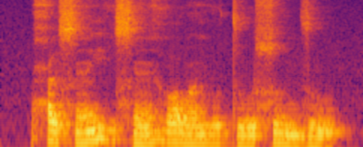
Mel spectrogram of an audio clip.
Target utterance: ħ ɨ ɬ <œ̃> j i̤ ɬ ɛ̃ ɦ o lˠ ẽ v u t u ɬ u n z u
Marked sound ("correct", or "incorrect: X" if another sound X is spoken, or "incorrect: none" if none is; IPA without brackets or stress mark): incorrect: ɛ̃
